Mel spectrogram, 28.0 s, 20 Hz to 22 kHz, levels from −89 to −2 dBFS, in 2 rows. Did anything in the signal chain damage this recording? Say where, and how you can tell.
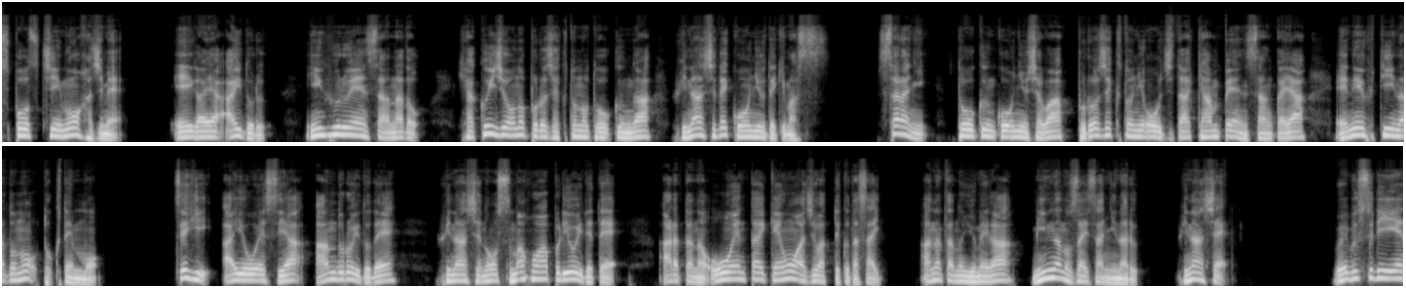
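No, nothing in the signal chain damaged this speech.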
